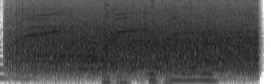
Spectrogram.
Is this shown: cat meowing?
no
